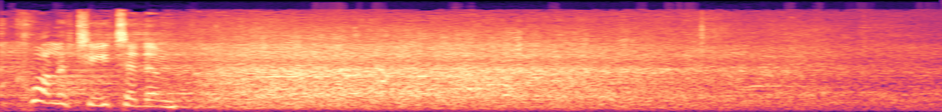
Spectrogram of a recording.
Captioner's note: laughing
